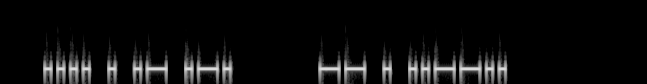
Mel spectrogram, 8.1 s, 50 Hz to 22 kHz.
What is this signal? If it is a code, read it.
Morse code, heard as a keyed tone, about 15 wpm, 700 Hz. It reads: HEAR ME?
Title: 2x Word-Spacing - Sentences from Top 300 Words - 15wpm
